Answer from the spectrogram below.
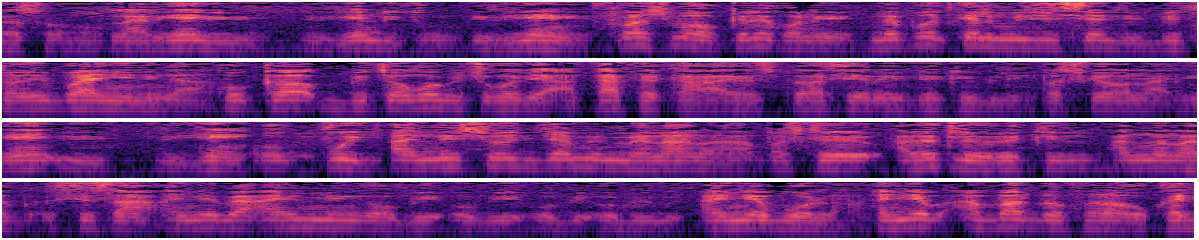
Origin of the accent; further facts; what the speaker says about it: Mali; nous, on vient d'où? On est du Mali.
